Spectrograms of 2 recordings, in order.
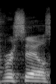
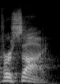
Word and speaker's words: Versailles: It's pronounced Versailles here. It's not Versailles. It is Versailles.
